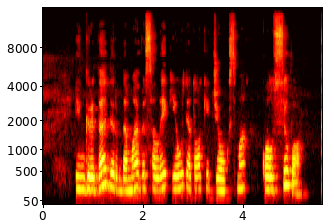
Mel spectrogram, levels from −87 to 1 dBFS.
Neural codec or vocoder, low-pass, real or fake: none; 14.4 kHz; real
